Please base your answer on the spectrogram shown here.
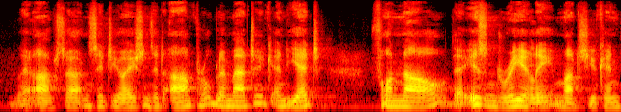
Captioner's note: none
